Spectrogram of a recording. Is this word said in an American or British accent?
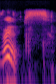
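British. It is said with a British accent. "that's with a British accent, actually"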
